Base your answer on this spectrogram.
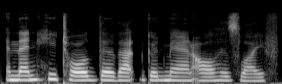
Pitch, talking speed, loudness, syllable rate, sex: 190 Hz, 235 wpm, -15 LUFS, 4.6 syllables/s, female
